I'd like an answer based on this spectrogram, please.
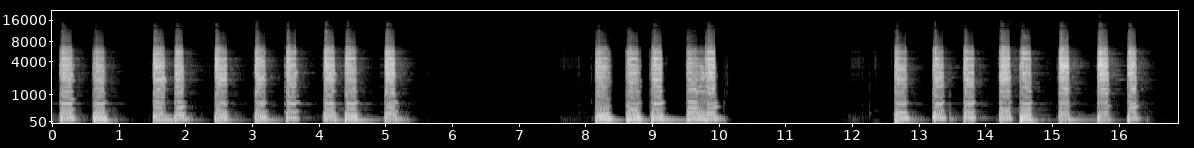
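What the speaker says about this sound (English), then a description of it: "that sounds like there's some sort of kind of room reverb thing going on" Guitar phrases in short bursts of strummed chords through a Nux Solid Studio with a room reverb impulse response, each trailing into a wash of roomy reverb, with pauses of silence between the groups.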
